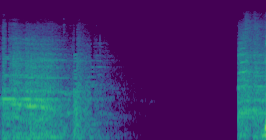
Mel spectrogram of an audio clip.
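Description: Faint arena background noise that cuts out after about half a second, leaving dead silence for over a second.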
